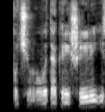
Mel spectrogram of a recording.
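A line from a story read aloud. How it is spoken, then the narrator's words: Frightened question. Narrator (Russian): испуганно спросил Полынов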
